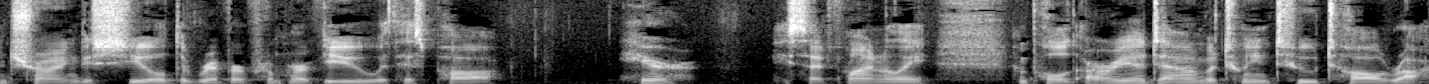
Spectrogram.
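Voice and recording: Natural-voiced reading aloud with ordinary pitch variation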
